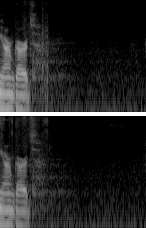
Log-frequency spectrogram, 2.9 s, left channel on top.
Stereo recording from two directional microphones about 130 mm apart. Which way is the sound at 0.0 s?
10° left (ahead or behind).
